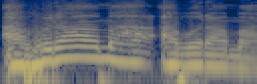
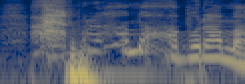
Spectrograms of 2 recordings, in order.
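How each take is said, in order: First: It is read plainly, without acting. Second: It is acted out as an urgent call.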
